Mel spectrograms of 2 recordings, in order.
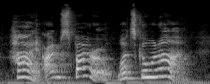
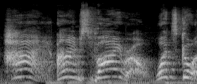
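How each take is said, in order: First: It is said in a plain, restrained way. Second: It is said in an exaggerated, over-the-top way.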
